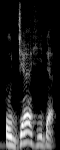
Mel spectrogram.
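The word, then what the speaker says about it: تجاهد: Tujahida. Nah, ini dibacanya tujahida. Fi'il mudhor yang dinasabkan oleh an dengan tanda nasabnya fathah. Begitu dengan fa'ilnya anta.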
